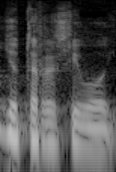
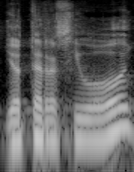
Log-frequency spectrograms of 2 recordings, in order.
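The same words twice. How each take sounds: First: "hoy" echoed low and soft, falling; dutiful, softer echo settling down on "hoy"; repeating a prayer. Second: "hoy" left rising, as a prompt to repeat; lead-me line with a lift on "hoy"; leading a prayer. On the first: Man repeats after the boy, "hoy" soft and falling. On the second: Boy leads a man in prayer, "hoy" rising as a prompt. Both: Retold or imitated. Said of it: "Repita después de mí".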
